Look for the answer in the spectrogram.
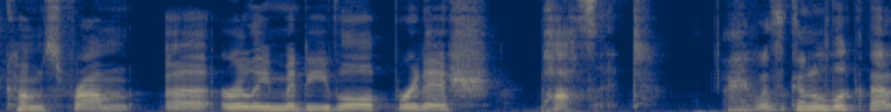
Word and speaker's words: posset: Okay, I think posset is right. – You were pretty close. – Well, that's how I said it, posset.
